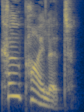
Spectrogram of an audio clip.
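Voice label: "co-pilot", English, British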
